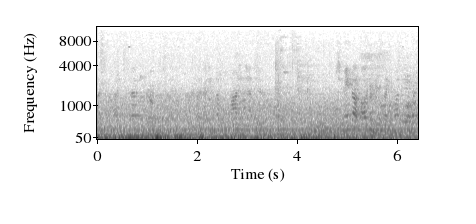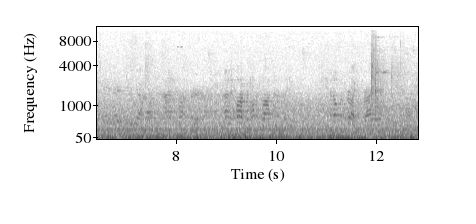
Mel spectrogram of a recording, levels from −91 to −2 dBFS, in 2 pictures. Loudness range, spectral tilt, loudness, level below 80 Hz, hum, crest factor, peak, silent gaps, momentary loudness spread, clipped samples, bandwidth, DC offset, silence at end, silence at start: 2 LU; -6.5 dB/octave; -43 LUFS; -40 dBFS; none; 16 dB; -22 dBFS; none; 4 LU; under 0.1%; 11 kHz; under 0.1%; 0 s; 0 s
